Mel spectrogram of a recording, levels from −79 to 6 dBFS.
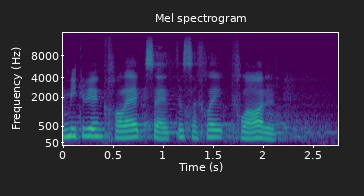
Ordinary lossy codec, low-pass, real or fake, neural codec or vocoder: none; 14.4 kHz; fake; autoencoder, 48 kHz, 32 numbers a frame, DAC-VAE, trained on Japanese speech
